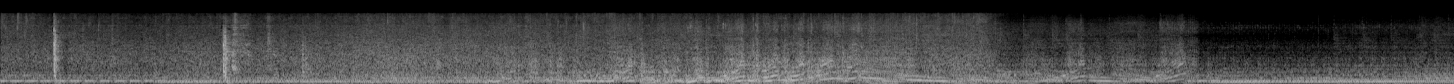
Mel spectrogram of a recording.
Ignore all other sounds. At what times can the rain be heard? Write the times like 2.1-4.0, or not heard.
0.0-10.2.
